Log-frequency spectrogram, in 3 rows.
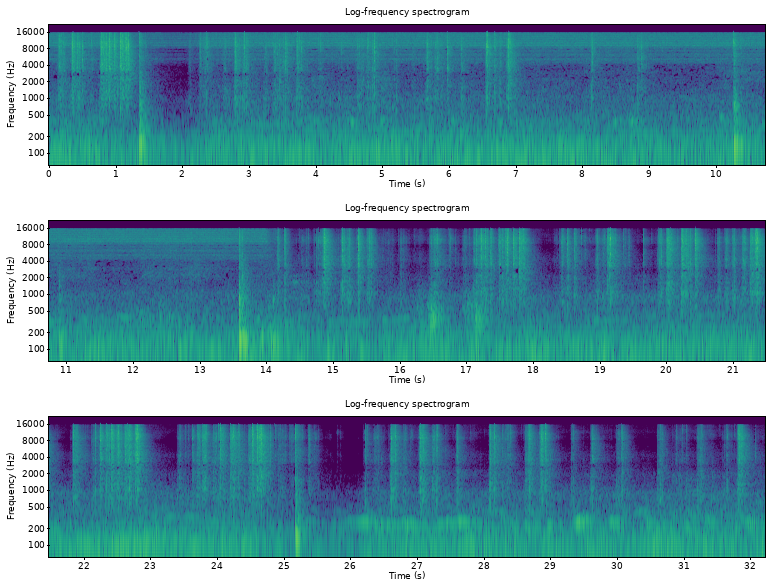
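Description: Valk Power 3x3 speed cube clicking as its layers are turned by hand: scattered turns at first, then a fast, dense run of clicks about halfway through, as in a timed speedsolve, with a brief pause near the end.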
